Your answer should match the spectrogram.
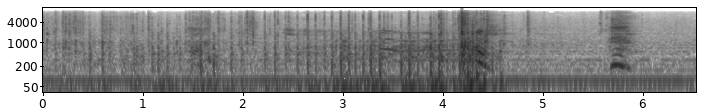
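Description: Rapid plastic clicking and rattling as a tie holding a toy blaster in its packaging is yanked and worked at, the clicks coming thicker and building to a loud burst about four seconds in.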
